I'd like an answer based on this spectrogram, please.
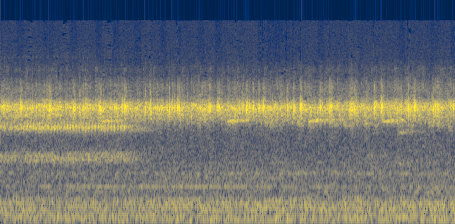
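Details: Night chorus of tree frogs in North Carolina backwoods swamp: a continuous shrill, pulsing trill that stays high and even, with a lower trilled band dropping out after about a second.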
